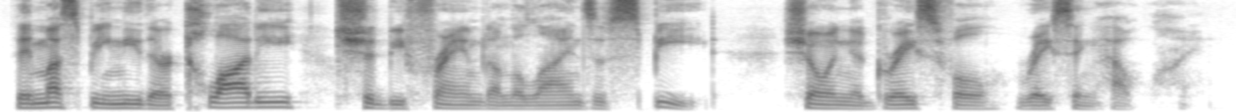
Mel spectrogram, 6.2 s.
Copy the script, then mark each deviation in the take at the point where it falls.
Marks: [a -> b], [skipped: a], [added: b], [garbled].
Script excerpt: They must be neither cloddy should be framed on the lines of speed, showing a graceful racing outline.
They must be neither cloddy should be framed on the lines of speed, showing a graceful racing outline.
